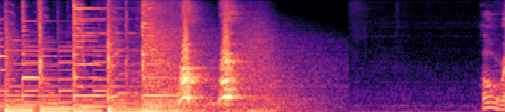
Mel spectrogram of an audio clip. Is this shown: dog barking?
yes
